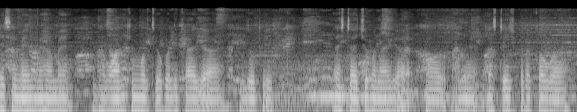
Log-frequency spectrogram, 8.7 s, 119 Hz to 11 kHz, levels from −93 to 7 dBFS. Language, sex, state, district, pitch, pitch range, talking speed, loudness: Hindi, male, Bihar, Lakhisarai, 105 Hz, 105-110 Hz, 160 wpm, -19 LUFS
